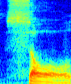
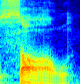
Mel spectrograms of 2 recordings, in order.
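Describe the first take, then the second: First: The vowel sounds like the one in 'soul'. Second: The vowel sounds like the one in 'saw'. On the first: The speaker calls it wrong. "it is not pronounced soul, like S-O-U-L" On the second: The speaker calls it right. "It's more pronounced like saw sound"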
